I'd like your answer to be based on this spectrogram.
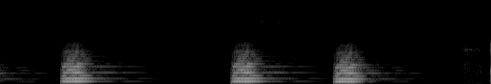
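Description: Three separate swelling brass-instrument chords with a short, low release in an FL Studio song remake, each sounding alone with pauses between and fading quickly, then a brief faint noise at the end.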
